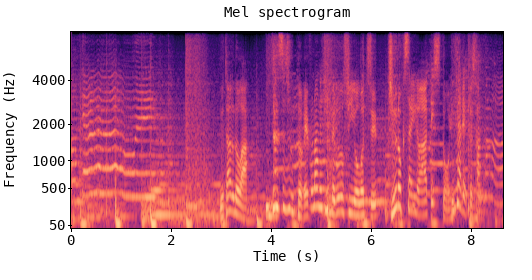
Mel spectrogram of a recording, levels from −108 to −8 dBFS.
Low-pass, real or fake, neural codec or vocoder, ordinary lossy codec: none; fake; codec, 16 kHz, 0.5 kbps, X-Codec, HuBERT features, trained on balanced general audio; none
